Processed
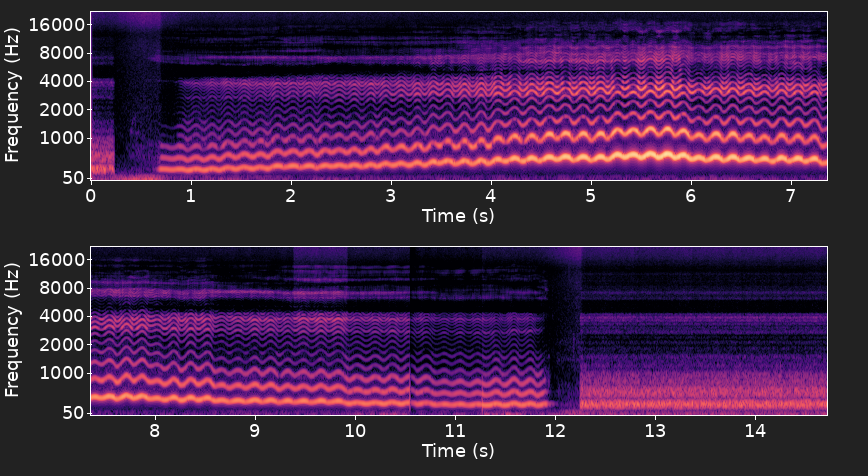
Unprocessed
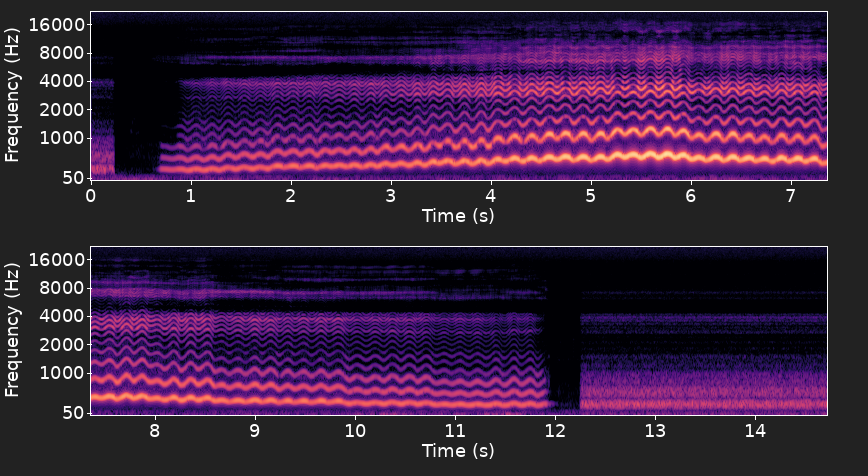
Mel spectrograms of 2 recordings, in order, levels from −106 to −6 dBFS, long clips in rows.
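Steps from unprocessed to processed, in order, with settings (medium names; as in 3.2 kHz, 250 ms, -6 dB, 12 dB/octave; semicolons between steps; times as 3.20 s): 9.38–9.92 s: treble shelf 3.1 kHz +10 dB; 10.54–11.27 s: expander -34 dBFS; upward compressor, threshold -32 dBFS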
